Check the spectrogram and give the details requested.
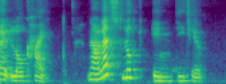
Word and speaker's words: loci: if plural we will write it as loci lokai in british uh english means a uk in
